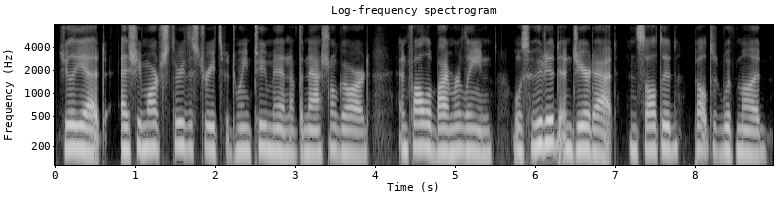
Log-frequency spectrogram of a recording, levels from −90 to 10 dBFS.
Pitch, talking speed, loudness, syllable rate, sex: 175 Hz, 180 wpm, -18 LUFS, 5.2 syllables/s, female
